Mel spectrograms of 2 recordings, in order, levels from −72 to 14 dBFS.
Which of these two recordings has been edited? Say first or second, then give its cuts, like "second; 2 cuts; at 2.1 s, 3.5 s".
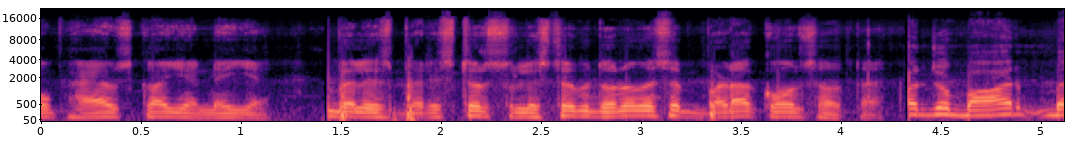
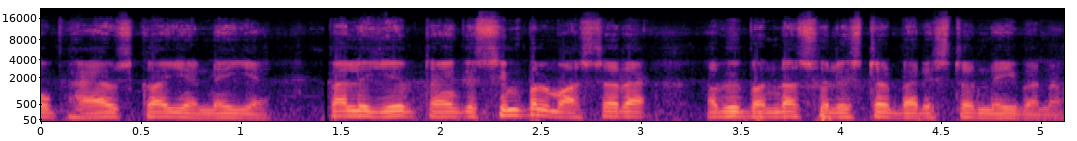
first; 2 cuts; at 1.4 s, 4.3 s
